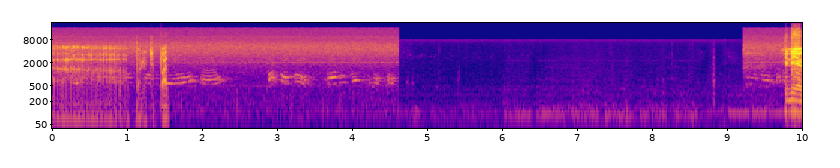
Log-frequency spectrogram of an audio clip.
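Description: Faint voices and a low hum, then a cut to dead silence a little under halfway through; faint low noise returns near the end.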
